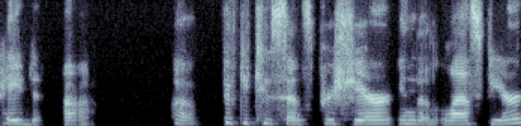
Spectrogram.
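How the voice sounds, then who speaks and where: The voice has vocal fry and fairly even intonation, moving at a fairly slow pace in a dry, close sound with no echo. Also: woman. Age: 70s. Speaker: public commenter. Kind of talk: public comment at hearing. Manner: halting, many fillers.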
